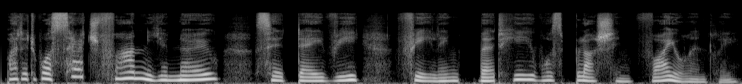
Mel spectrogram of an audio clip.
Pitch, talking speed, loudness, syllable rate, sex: 190 Hz, 120 wpm, -18 LUFS, 3.2 syllables/s, female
